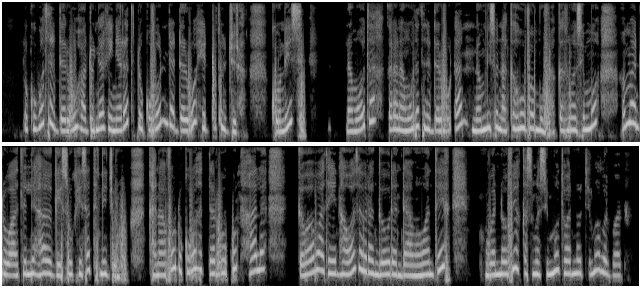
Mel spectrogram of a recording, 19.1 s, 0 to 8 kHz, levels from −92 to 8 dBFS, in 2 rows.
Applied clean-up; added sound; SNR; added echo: none; none; none; none.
